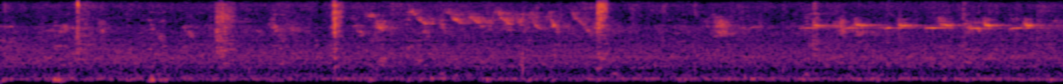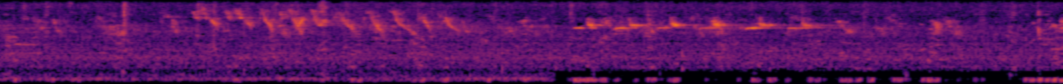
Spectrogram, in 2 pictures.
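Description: Faint songbirds chirping, with a rapid trilled phrase about six seconds in and again about twelve seconds in, over a low steady background hum.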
